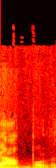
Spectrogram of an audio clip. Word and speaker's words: Apple: a parte che Apple si pronuncia Apple,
